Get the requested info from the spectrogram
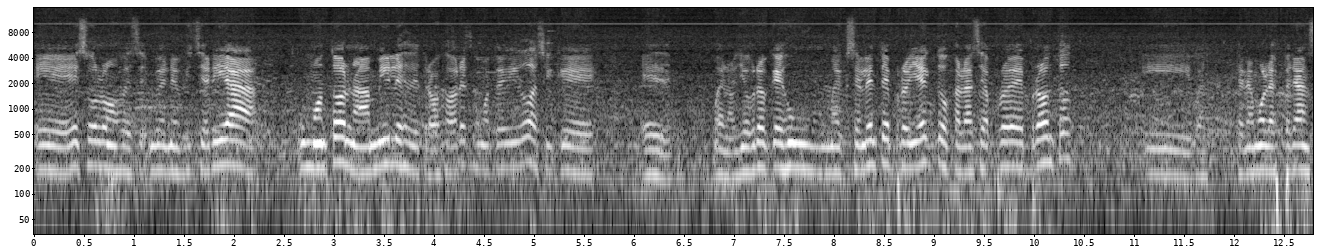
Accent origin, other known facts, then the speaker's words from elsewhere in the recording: San Carlos, Mendoza, Argentina; born there; now in Rivadavia, Argentina; Bueno, sí, yo soy nacida en San Carlos, pero actualmente vivo en Rivadavia.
